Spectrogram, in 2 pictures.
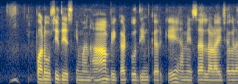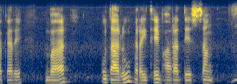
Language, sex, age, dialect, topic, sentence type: Chhattisgarhi, male, 18-24, Western/Budati/Khatahi, banking, statement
